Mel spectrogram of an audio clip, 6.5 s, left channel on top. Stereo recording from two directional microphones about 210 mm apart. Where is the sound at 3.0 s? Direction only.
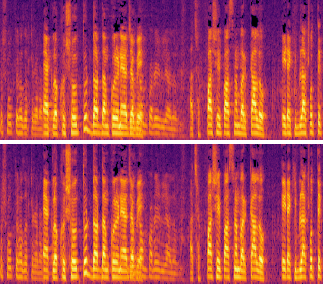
45° right (ahead or behind).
